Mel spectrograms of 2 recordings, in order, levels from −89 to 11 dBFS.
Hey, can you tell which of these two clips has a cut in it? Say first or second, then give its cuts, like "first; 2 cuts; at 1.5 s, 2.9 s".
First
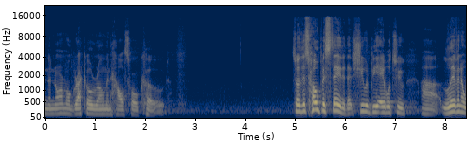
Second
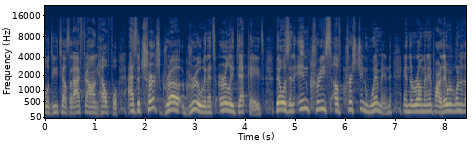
second; 1 cut; at 1.0 s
